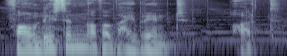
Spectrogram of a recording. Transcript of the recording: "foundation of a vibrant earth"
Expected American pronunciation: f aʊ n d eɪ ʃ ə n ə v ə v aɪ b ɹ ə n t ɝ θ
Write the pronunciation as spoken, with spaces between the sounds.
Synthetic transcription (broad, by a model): f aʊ n d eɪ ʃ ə n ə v ə v aɪ b ɹ ə n t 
